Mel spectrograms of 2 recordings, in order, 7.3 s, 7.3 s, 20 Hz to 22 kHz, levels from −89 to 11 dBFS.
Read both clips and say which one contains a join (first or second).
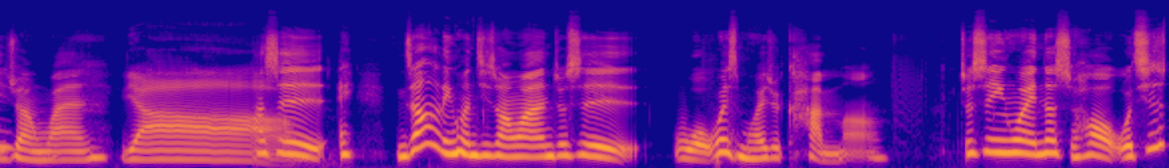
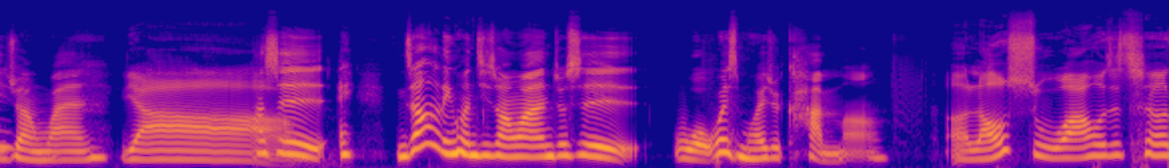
second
